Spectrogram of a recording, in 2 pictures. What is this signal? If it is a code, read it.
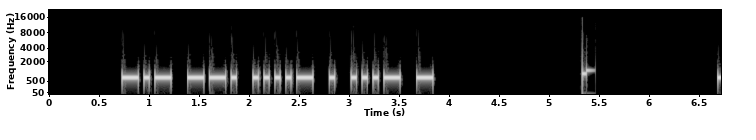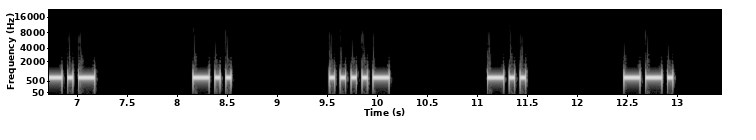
Morse code, heard as a keyed tone, about 22 wpm, spaced as for 12 wpm, 700 Hz. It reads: KG4EVT KD4DG
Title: USA Call Signs - 6x Character Spacing - 22wpm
